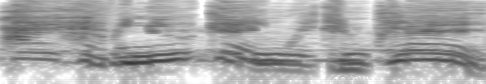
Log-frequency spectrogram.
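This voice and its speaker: A man adopts a put-on character voice and delivers it at a fairly slow pace. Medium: read story. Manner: coaxing, secretive.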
